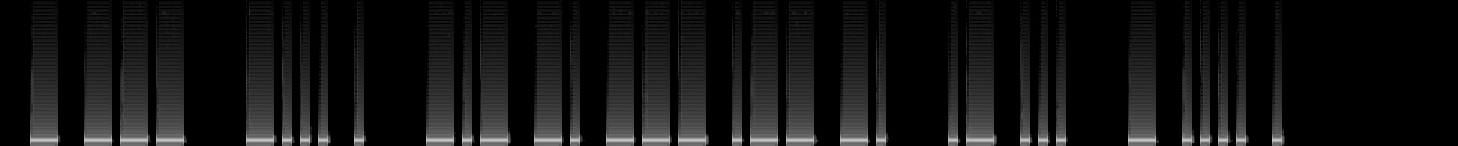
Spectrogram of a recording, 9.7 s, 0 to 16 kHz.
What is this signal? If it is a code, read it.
Morse code, heard as a keyed tone, about 20 wpm, 700 Hz. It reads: TO BE KNOWN AS THE
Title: Sets of 8 Words - 20wpm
